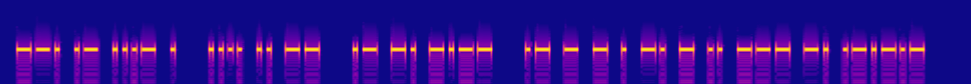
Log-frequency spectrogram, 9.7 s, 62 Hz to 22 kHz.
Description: Morse code, heard as a keyed tone, about 25 wpm, 700 Hz. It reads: GAVE HIM ANY ATTENTION.
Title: Sentences from Top 1000 Words - Review Part 6 - 25wpm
